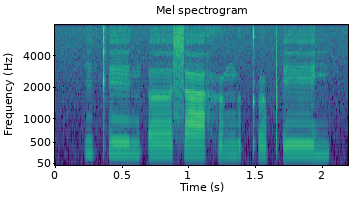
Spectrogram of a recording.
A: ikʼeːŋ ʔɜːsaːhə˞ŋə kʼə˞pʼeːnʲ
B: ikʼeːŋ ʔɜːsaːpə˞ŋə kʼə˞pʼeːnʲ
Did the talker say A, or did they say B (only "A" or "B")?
A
